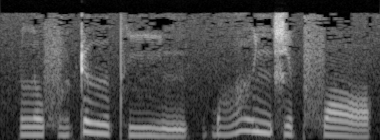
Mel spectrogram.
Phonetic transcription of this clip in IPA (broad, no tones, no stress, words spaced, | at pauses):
lofo̤ ʈɯːt̪ʰiɲ | ɓɔ̤ ɦɯɲɕepfɔ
